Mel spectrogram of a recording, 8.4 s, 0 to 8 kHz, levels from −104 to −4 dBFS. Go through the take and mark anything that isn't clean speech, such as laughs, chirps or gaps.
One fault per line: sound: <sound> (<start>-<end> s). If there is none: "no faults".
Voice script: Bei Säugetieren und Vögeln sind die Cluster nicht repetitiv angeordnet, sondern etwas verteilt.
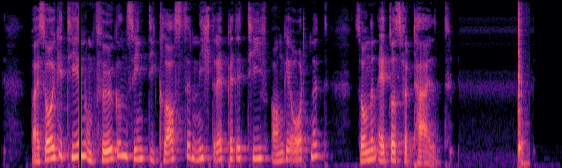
sound: dropout (1.2-1.2 s)
sound: thud (7.8-8.0 s)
